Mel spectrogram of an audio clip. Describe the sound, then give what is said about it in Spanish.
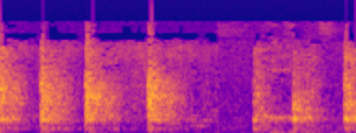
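Hammer blows from construction work: six loud, sharp strikes at an uneven pace, each ringing briefly before fading, with a short pause midway and no voices. “Bueno, y Agustín se pone a buscar el sitio, pero los martillazos siguen.”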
